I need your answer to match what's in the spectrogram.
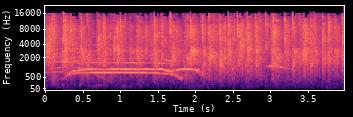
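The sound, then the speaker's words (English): A crowd applauds steadily for about four seconds as a vote that rocks are better than rock, a dense wash of clapping, while a sustained high whistle rings out over it early on, then a shorter whistle follows. “So, ladies and gentlemen, if you believe that rocks are better than rock, I would like you to applaud now.”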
